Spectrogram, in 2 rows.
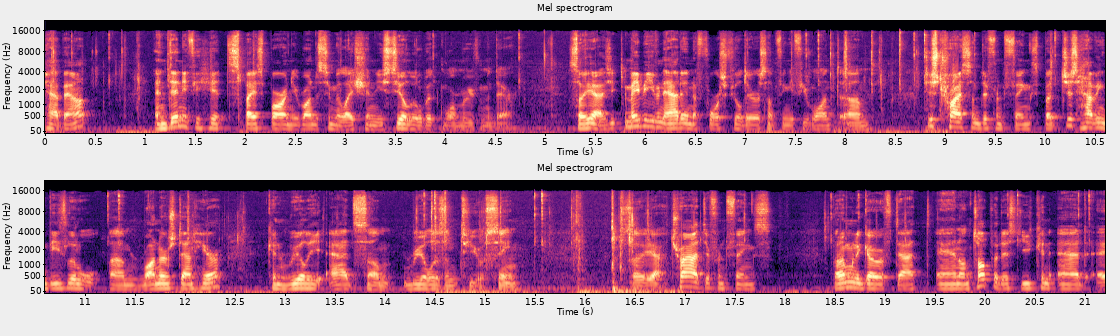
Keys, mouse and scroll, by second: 0.0 Tab, 0.2 middle click, 0.7 alt+a, 1.9 space, 3.0-4.8 middle drag, 7.0 space, 7.6 click, 7.9 b, 9.3 click, 9.9 click, 10.2-11.3 scroll up 1, 11.3 click, 14.5 Tab, 14.8 z, 16.3 Left, 16.4 space, 18.5-20.3 middle drag, 20.3 click, 21.0-21.2 drag.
